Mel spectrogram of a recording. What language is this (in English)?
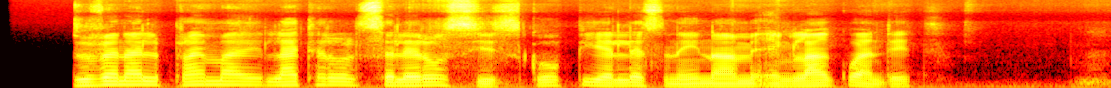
Kalenjin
